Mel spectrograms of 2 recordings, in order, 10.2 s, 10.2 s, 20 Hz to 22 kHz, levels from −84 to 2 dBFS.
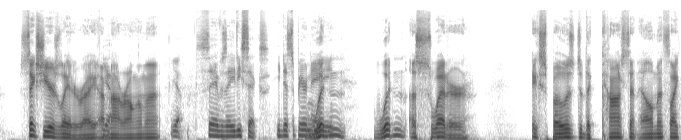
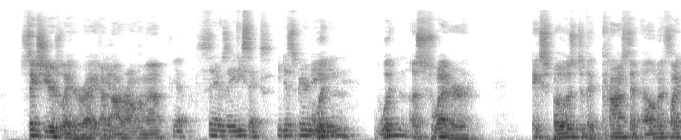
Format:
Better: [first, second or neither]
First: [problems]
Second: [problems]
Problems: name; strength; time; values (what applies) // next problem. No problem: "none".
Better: first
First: none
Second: off-mic speech; far // room echo; noticeable; dies away in 0.3 s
